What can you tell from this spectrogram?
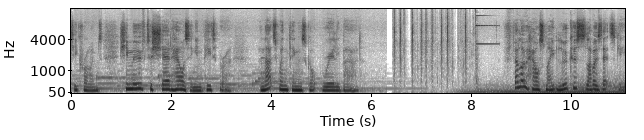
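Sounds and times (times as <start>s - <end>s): typewriter keys striking: 6.4s - 8.5s
high bell ding: 8.0s - 8.7s.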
